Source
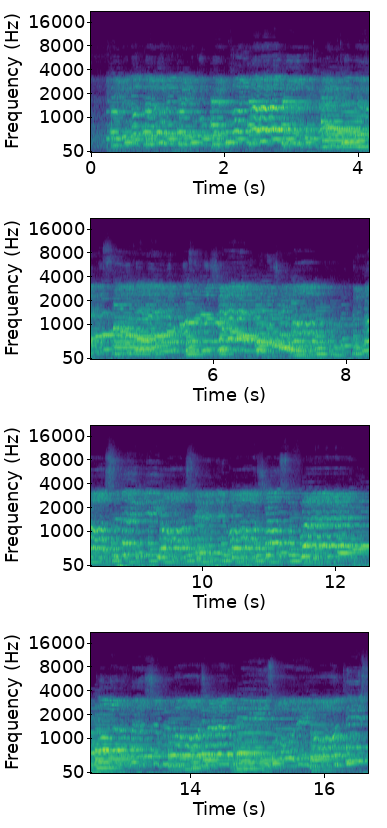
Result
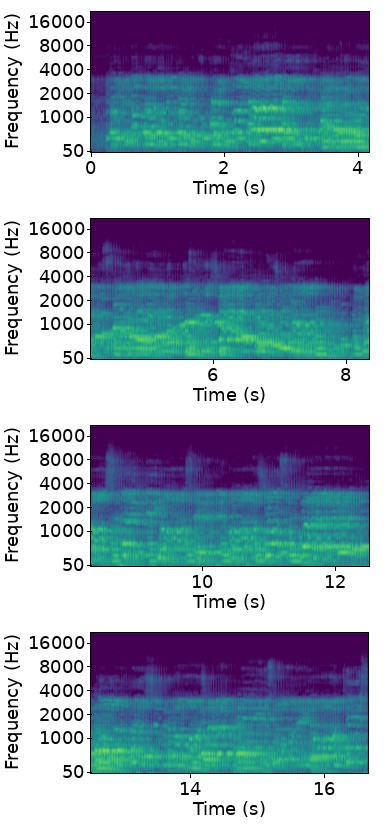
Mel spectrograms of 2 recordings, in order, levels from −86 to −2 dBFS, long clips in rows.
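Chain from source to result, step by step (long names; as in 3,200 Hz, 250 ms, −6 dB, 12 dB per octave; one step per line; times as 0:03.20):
phases set to zero 81.9 Hz
echo with shifted repeats 134 ms, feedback 49%, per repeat −42 Hz, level −10 dB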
